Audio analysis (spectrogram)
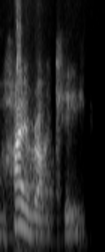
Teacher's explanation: Maybe you can remember it because it's high and the sound goes up. So it's on the first syllable, hierarchy. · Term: stress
